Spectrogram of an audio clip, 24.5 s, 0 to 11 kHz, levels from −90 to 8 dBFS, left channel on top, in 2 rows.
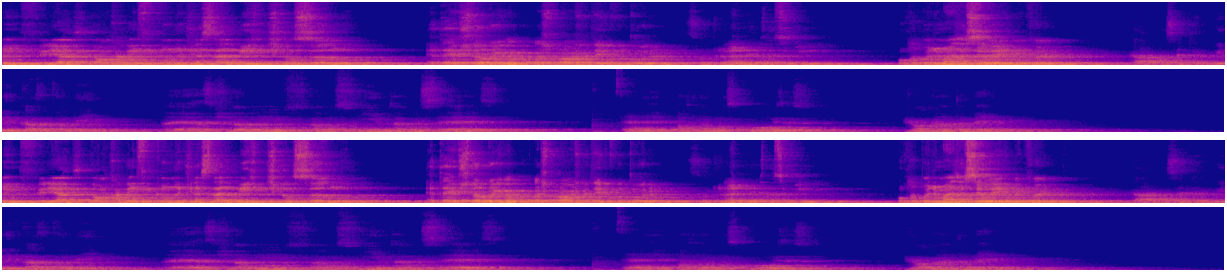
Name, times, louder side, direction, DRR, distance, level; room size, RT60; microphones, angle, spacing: voice 1, 0.0-3.5 4.2-6.6 7.2-8.1 9.0-10.6, equal, 30° right, -3 dB, 0.4 m, -28 dB
voice 2, 7.0-7.9 11.3-13.3 13.8-17.1 18.4-20.2 21.2-22.3, left 1 dB, 80° left, -6 dB, 0.9 m, -38 dB
3.1 x 2.4 x 3.2 m, 2.4 s
head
